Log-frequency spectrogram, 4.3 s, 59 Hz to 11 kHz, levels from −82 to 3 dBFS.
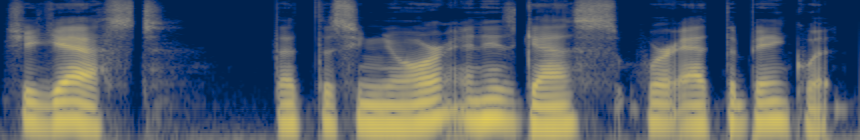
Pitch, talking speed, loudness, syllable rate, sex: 115 Hz, 165 wpm, -19 LUFS, 4.5 syllables/s, male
